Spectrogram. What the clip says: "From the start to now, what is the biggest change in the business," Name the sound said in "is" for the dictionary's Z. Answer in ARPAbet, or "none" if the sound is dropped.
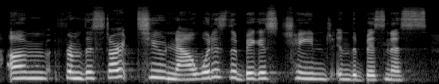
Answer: Z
